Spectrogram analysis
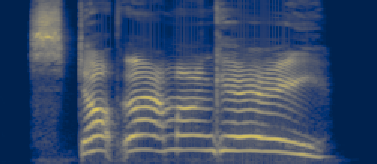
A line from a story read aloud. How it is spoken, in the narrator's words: Before a policeman could shout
